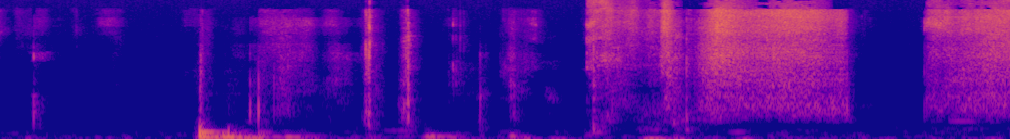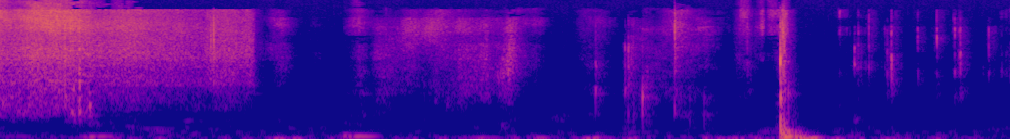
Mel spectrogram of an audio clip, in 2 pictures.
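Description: A book knocks softly against a table.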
